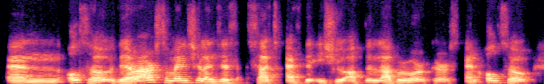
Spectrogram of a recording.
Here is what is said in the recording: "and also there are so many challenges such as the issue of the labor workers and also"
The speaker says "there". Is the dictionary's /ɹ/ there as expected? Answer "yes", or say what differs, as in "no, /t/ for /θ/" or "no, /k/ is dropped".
yes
